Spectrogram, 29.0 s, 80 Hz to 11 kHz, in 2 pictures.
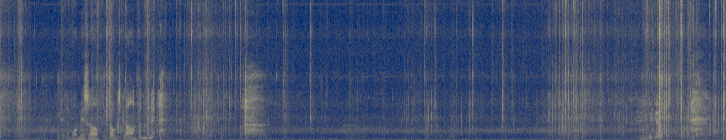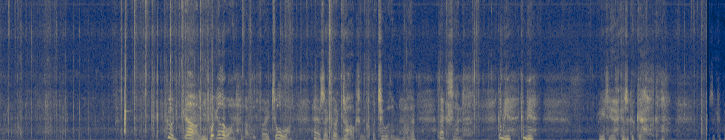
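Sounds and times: twigs snapping: 0:00.0 - 0:28.7
branches crackling and scraping: 0:00.0 - 0:29.0
rustling undergrowth: 0:00.0 - 0:29.0.

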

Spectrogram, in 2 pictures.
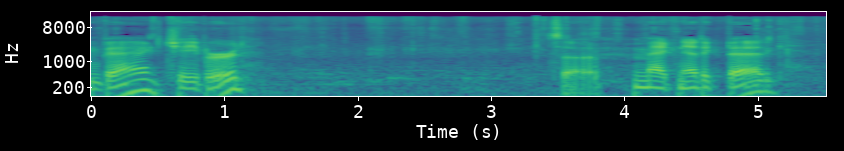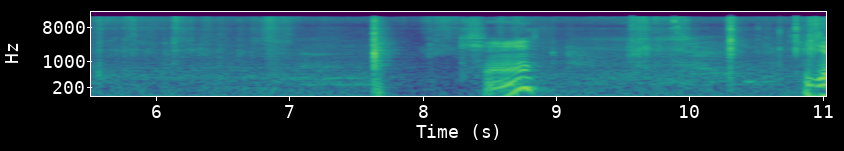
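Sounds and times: soft handling rustle: 0:00.1 - 0:07.3, 0:08.0 - 0:11.0.

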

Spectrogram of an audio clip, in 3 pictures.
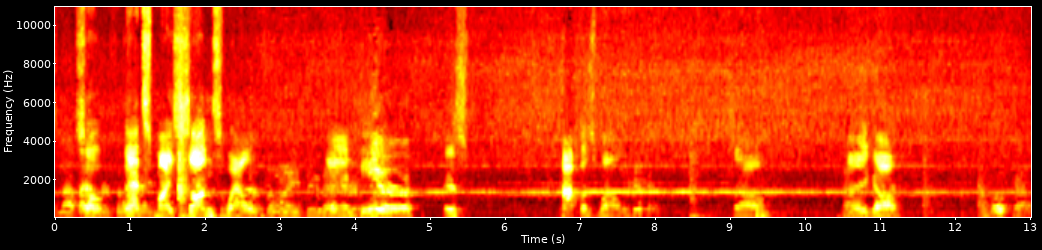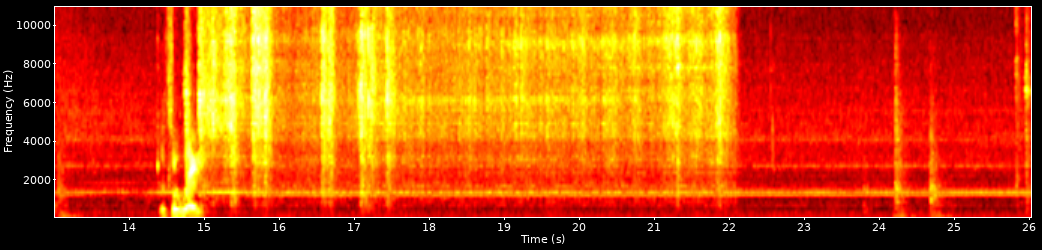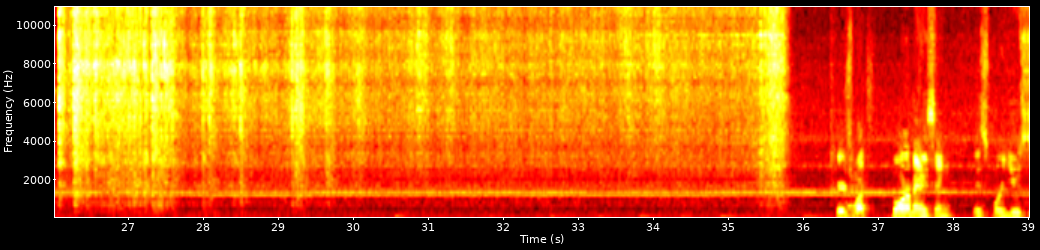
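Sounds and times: welding arc crackling buzz: 0:00.0 - 0:22.7, 0:25.8 - 0:39.0.

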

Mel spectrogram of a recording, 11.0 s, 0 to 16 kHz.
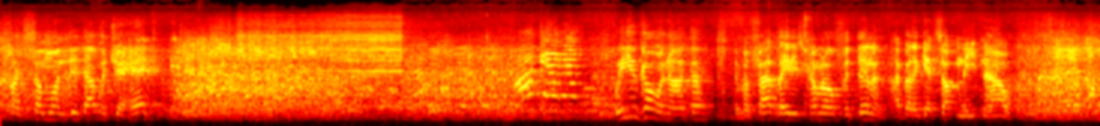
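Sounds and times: studio audience laughing: 0:00.0 - 0:05.5, 0:10.0 - 0:11.0.

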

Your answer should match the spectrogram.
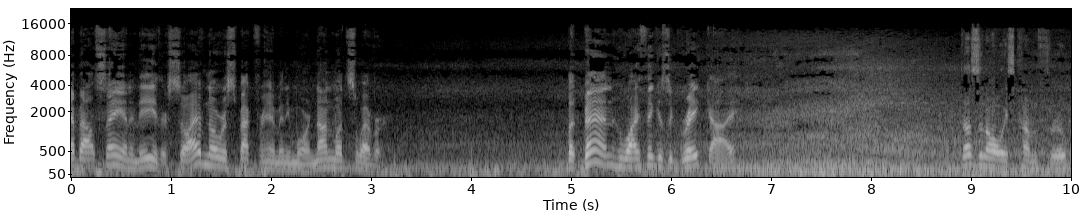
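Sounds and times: car passing on road: 0:01.3 - 0:10.0.

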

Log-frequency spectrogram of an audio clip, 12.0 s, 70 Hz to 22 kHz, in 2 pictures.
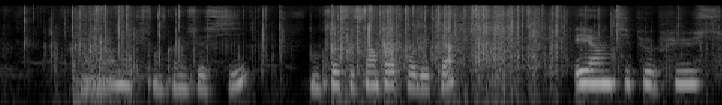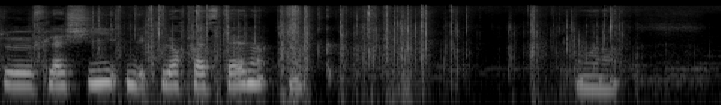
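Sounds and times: plastic sachet crinkling: 0:00.0 - 0:11.6.

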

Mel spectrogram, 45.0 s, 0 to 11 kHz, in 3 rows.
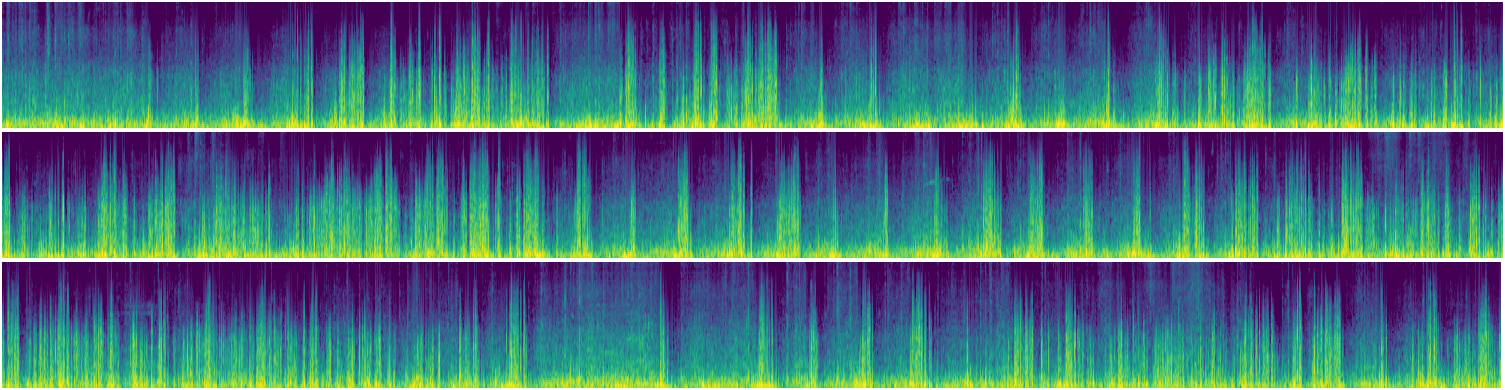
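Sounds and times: horse hoofbeats galloping on turf: 0:00.0 - 0:45.0
wind noise on microphone: 0:00.0 - 0:45.0.

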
